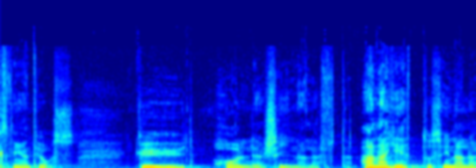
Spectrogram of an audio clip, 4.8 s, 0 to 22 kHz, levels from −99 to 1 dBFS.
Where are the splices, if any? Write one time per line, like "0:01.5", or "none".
0:03.6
